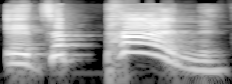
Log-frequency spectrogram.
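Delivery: slow, loud, high irritated king; angry. A narrator's reading. The King to the silent court, slow and angry. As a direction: snap it out, annoyed nobody laughed. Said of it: "the king added in an angry tone".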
